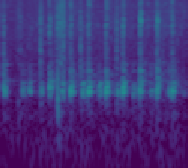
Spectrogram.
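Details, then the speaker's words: Chevy SSR engine bay: quick light clacking about six times a second as the serpentine belt tensioner pulley is spun by hand; worn bearing with play, tensioner bad. "we've got an idler that's bad or sorry a tensioner I mean that's that's bad tensioner is bad idler's bad"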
